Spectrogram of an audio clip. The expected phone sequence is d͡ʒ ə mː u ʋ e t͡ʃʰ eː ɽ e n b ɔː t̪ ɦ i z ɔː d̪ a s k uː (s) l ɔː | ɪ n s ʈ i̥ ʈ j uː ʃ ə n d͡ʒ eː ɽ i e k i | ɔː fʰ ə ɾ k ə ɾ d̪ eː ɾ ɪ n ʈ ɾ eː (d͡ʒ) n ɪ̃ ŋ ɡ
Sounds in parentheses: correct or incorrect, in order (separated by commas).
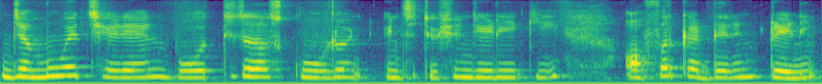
incorrect, incorrect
